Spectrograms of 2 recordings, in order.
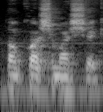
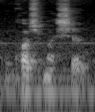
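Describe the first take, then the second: First: Said in the usual way. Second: Hissed in a whisper; mock whisper. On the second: Shown as a demonstration. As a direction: drop to a menacing whisper. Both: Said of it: "repeated as whisper".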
